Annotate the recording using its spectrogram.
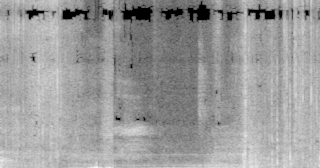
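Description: Plastic shrink wrap on a case of bottled water crinkling and rustling as it is pulled open and the bottles are handled, with a low thump a little over a second in.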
